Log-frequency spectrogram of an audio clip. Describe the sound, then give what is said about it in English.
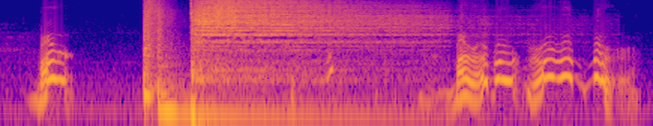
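A person imitates a dog barking: a single yappy bark, then a loud burst of rough noise, followed by a quick run of four or five bouncy barks. “all you can do is bark.”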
